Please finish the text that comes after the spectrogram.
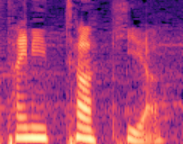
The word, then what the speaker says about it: Tiny Tuckia: All right, I have unfortunately been pronouncing Tiny Tuckia's name wrong. It is Tiny Tuckia.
